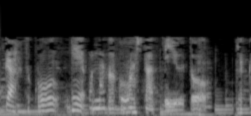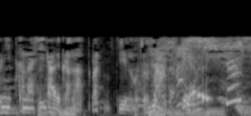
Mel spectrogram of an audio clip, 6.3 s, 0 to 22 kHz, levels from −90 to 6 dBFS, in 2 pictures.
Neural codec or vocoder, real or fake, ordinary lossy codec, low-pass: codec, 16 kHz, 4 kbps, X-Codec, HuBERT features, trained on balanced general audio; fake; MP3, 24 kbps; 7.2 kHz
